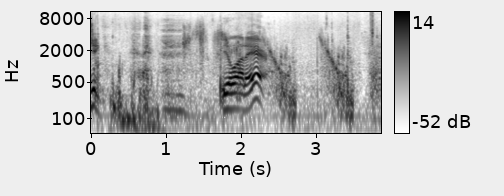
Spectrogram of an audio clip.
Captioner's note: chuckles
